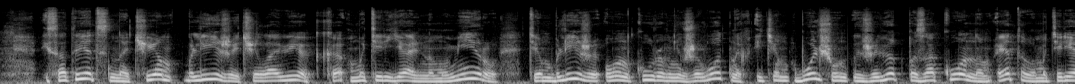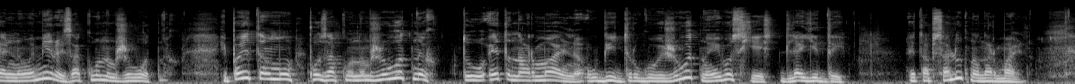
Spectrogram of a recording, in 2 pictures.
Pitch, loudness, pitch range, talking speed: 175 Hz, -16 LUFS, 155-215 Hz, 130 wpm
